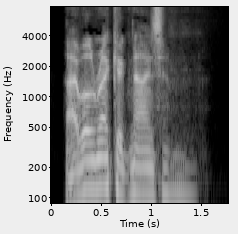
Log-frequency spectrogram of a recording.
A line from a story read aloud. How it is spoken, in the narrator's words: he said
